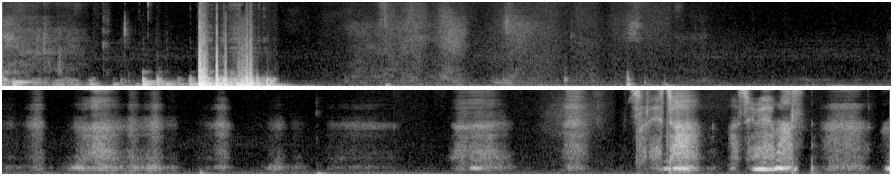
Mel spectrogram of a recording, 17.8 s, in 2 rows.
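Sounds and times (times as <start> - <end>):
microphone being moved, handling noise: 0.0 - 3.0.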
